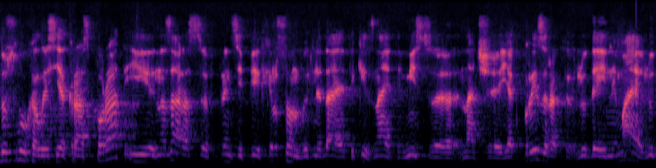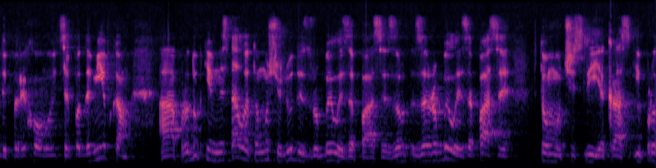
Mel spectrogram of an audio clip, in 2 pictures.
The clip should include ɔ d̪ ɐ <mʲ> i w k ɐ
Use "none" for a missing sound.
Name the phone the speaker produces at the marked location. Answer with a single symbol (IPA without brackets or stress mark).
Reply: mʲ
